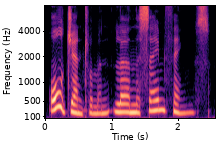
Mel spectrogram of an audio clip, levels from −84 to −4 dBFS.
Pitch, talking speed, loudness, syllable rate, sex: 220 Hz, 140 wpm, -18 LUFS, 3.4 syllables/s, female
